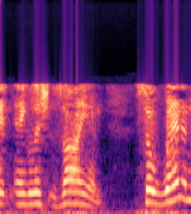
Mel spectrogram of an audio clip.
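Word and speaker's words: scion: It is spelled in English S-C-I-O-N, which is related to the Hebrew word zion. So the term for when the graft actually takes place is zion, or we more commonly say it in English, Zion.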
